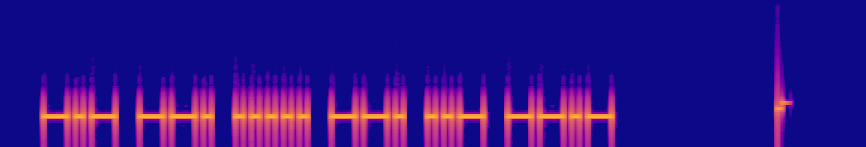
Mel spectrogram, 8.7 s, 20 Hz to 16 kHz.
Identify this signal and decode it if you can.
Morse code, heard as a keyed tone, about 15 wpm, 700 Hz. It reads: KG5GUQ
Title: USA Call Signs Repeated 3x 15wpm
